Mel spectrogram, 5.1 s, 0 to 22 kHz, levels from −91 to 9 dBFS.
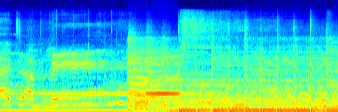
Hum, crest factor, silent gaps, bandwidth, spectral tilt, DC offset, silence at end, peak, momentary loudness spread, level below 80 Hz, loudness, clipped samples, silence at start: none; 12 dB; none; 14.5 kHz; -6.5 dB/octave; under 0.1%; 0 s; -4 dBFS; 10 LU; -24 dBFS; -19 LUFS; under 0.1%; 0 s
